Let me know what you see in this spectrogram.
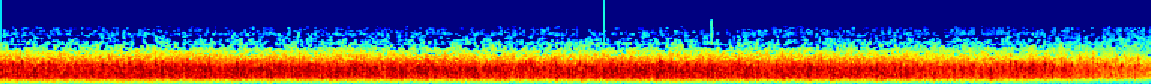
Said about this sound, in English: well-deserved applause for two superb performances from Joseph Cotten and Ida Lupino. And in answer to it, we bring them back to the footlights for a curtain call.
